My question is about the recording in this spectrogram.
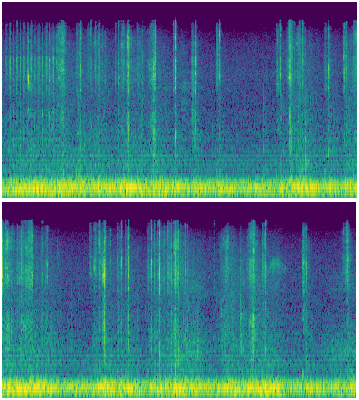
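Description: Faint, irregular keystrokes on a computer keyboard, over a low steady hum.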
